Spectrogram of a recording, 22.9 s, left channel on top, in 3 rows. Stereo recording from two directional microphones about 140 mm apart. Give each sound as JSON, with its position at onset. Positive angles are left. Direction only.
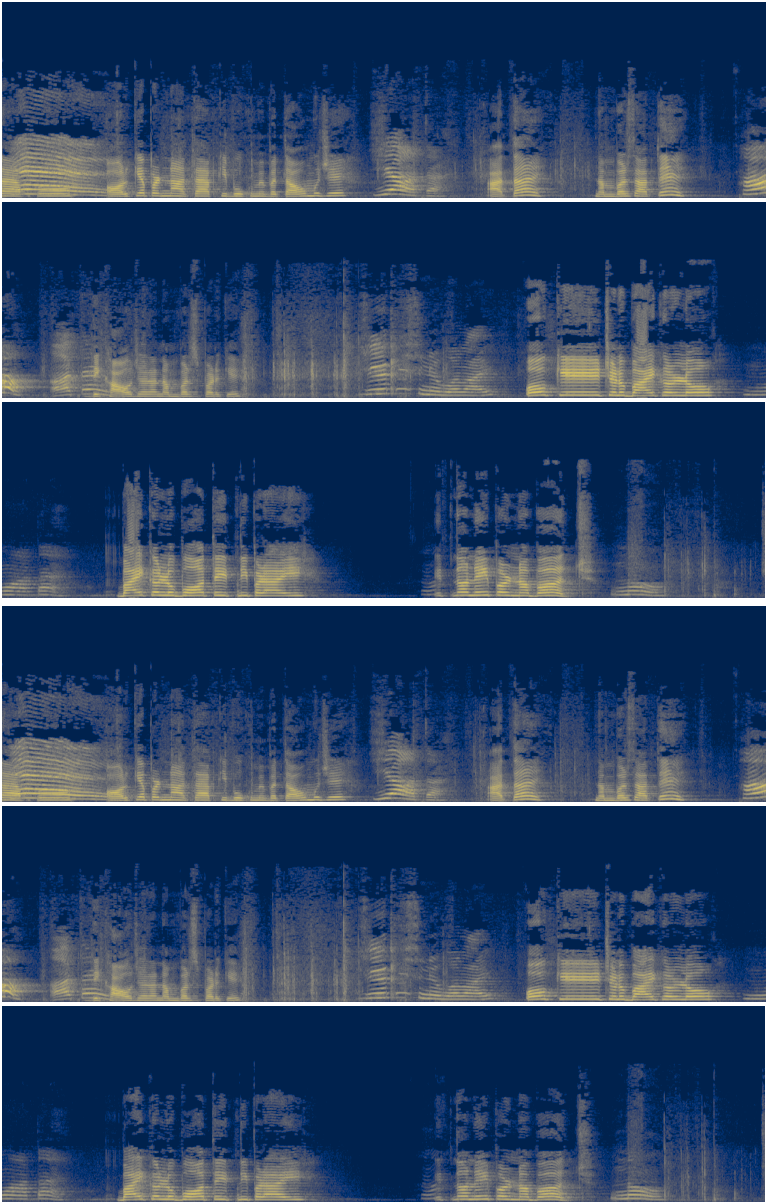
{"t": 0.0, "sound": "speech", "side_deg": -5}
{"t": 4.8, "sound": "speech", "side_deg": 0}
{"t": 7.3, "sound": "a child's voice", "side_deg": 25}
{"t": 8.5, "sound": "speech", "side_deg": -10}
{"t": 10.3, "sound": "a sound", "side_deg": -35}
{"t": 11.2, "sound": "children playing", "side_deg": -10}
{"t": 12.2, "sound": "a child's voice", "side_deg": -10}
{"t": 12.8, "sound": "speech", "side_deg": 0}
{"t": 16.4, "sound": "speech", "side_deg": 0}
{"t": 19.6, "sound": "speech", "side_deg": 15}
